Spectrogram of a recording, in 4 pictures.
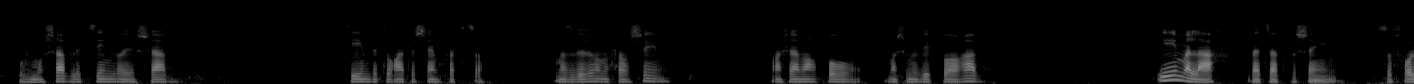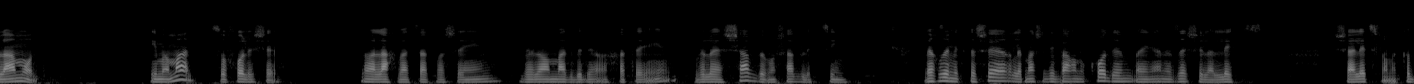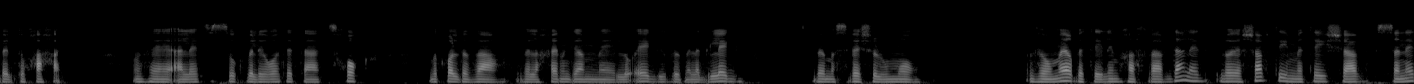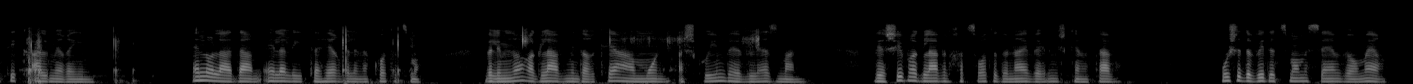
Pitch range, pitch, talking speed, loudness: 115-135 Hz, 125 Hz, 110 wpm, -41 LUFS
